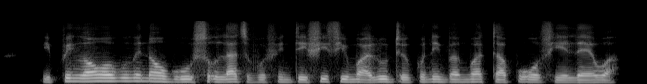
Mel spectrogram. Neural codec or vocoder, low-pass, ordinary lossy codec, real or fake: codec, 16 kHz, 0.2 kbps, FocalCodec; none; none; fake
